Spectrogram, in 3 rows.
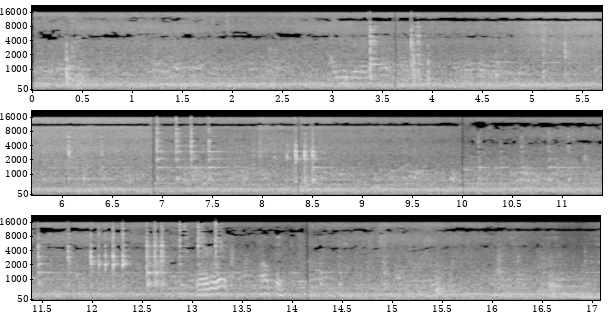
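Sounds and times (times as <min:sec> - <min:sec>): food sizzling on a griddle: 0:00.0 - 0:16.5.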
